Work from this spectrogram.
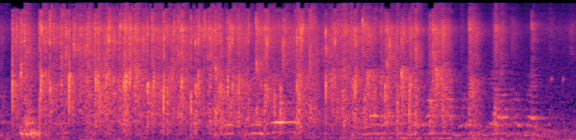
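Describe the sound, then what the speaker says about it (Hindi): Scattered hand clapping from a crowd, steady and moderately loud for several seconds, with voices murmuring underneath. "और बैठे हुए लोग तो ताली बजाइए कम से कम।"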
